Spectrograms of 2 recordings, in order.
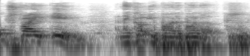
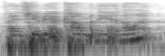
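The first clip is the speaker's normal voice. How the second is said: high, quicker, hushed come-on; sultry woman; 8 semitones higher, 5 dB quieter, faster than usual. Retold or imitated. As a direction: tempt him softly like a flirt. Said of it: "She said".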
